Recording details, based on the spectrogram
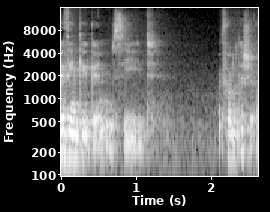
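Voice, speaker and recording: Room echo is audible as a woman speaks. She talks at a moderate pace in a Finnish accent. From Finland. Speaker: circus artist. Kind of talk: casual chat. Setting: at home.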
